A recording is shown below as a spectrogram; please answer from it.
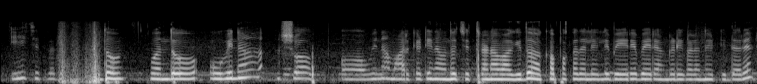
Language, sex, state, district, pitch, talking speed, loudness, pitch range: Kannada, female, Karnataka, Dharwad, 245 Hz, 125 wpm, -17 LUFS, 235-260 Hz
